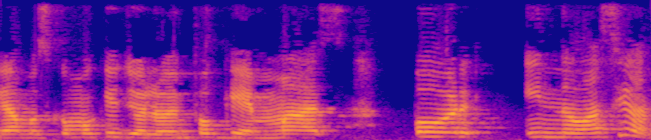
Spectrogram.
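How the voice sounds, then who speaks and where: A normal speaking voice from a woman, fairly high in pitch, at a fairly quick pace. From Colombia. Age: 30s. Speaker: people and culture lead. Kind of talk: casual interview.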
